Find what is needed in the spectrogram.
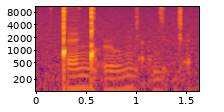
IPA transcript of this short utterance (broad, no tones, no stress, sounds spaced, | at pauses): ǃ ɛ ŋ͡ǃ o̰ ɭ u ŋ ɡ æ̰ n z ḭ ɡ ɛ̰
